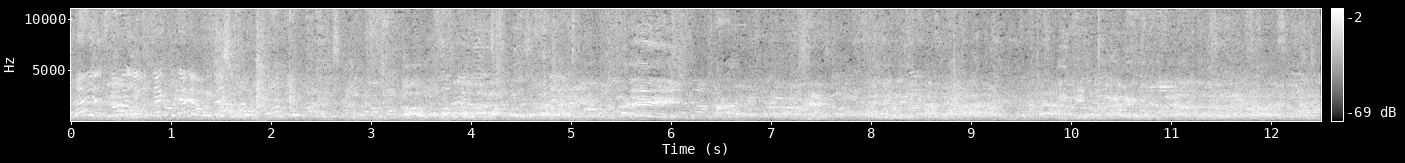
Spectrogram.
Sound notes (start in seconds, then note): 3.4 indistinct chatter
